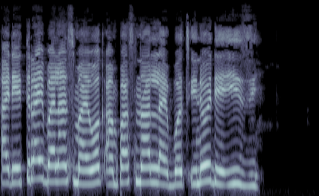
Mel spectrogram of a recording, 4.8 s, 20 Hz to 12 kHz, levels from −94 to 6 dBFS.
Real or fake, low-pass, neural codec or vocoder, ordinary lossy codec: real; 10.8 kHz; none; MP3, 48 kbps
